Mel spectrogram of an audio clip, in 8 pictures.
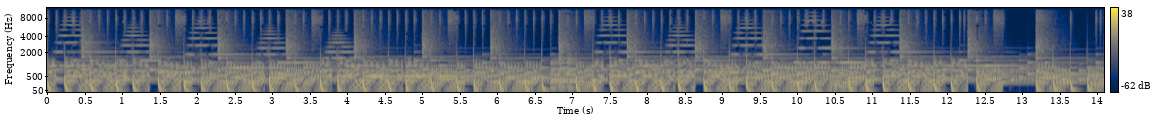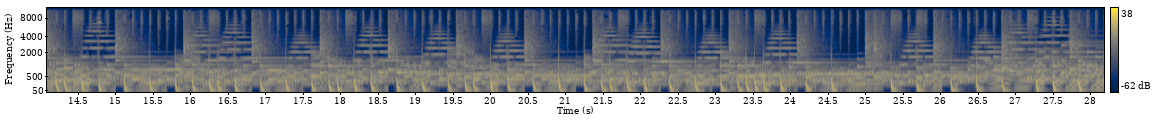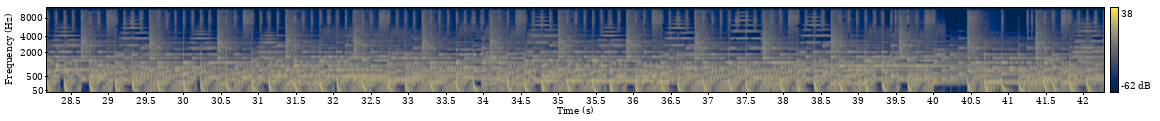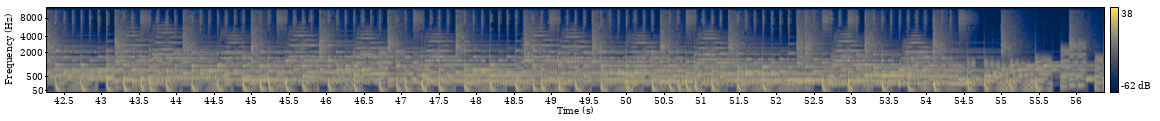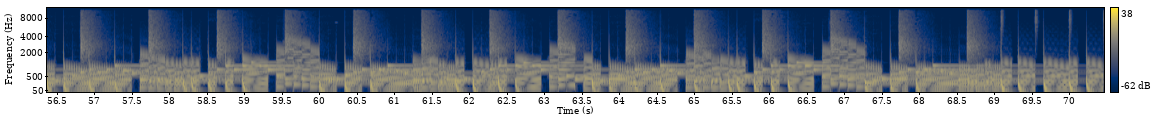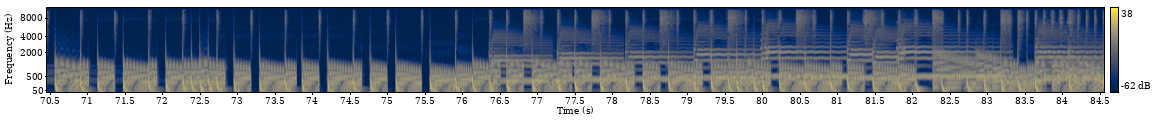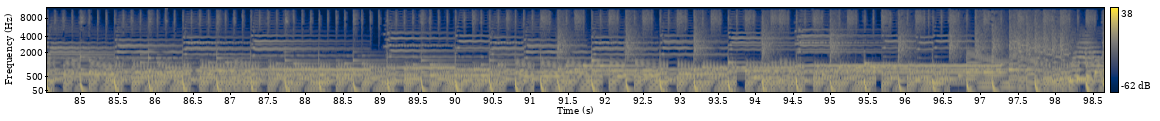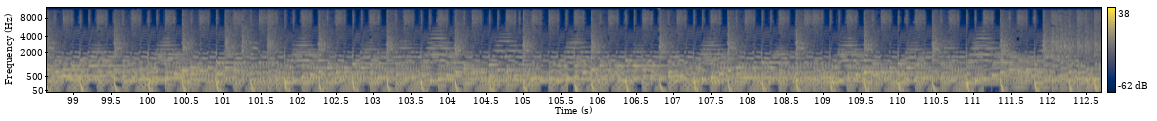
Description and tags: Spacey VG Music Loop
VG music loop made for a jam that never came together in the end.
chiptune, 8-bit, arcade, vgm, game, chip, video-game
